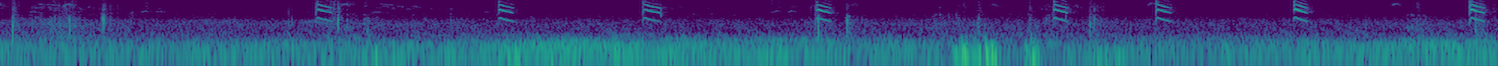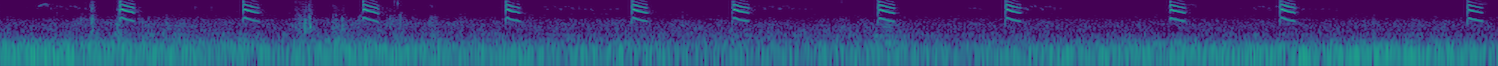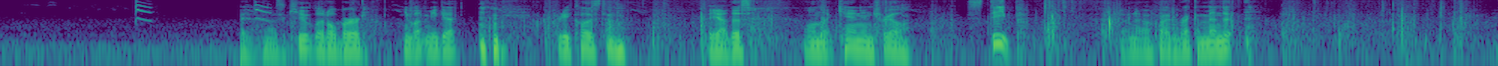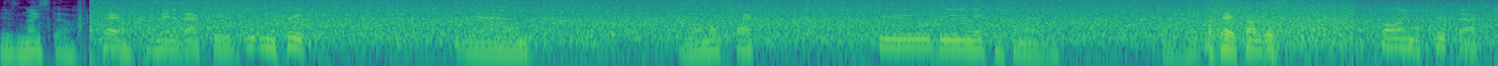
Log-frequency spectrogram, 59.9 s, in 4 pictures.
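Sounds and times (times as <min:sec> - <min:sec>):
small bird calling: 0:06.4 - 0:06.8, 0:07.8 - 0:08.6, 0:11.5 - 0:11.8, 0:12.8 - 0:13.2, 0:16.1 - 0:16.4, 0:22.3 - 0:22.6, 0:23.7 - 0:24.0, 0:25.0 - 0:25.5, 0:26.6 - 0:27.0, 0:27.7 - 0:28.1, 0:31.0 - 0:31.6, 0:45.9 - 0:59.9.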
